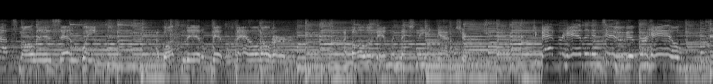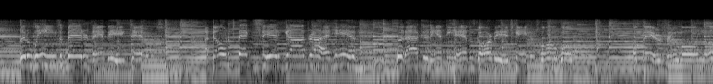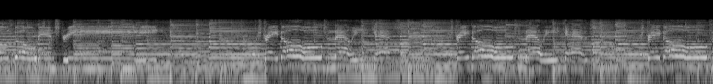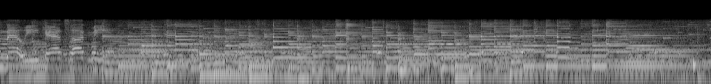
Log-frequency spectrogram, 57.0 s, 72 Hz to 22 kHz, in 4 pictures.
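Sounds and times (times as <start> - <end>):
man singing: 0.0 - 47.8
acoustic guitar playing: 0.0 - 57.0.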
